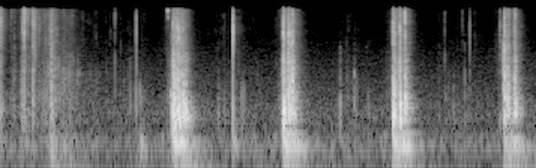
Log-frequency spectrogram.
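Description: A sheet of soft purple shimmer slime, called purple pearl slime, is stretched by hand, then folded and pressed with fingertips on a white surface. It makes wet crackling pops and small clicks, with four louder bright crackling bursts spaced just under a second apart, each dying away quickly.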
